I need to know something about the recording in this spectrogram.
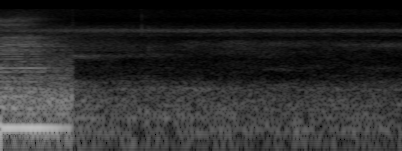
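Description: A girl's singing voice holds the last note of a line, which ends about a third of a second in, followed by a pause with only faint background noise.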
